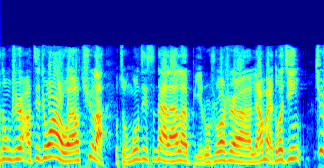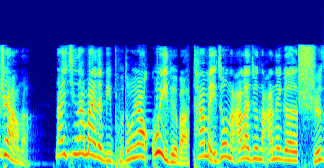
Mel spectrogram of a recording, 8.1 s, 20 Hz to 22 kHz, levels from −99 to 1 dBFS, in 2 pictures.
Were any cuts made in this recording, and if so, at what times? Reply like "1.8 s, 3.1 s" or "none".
1.4 s, 6.4 s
